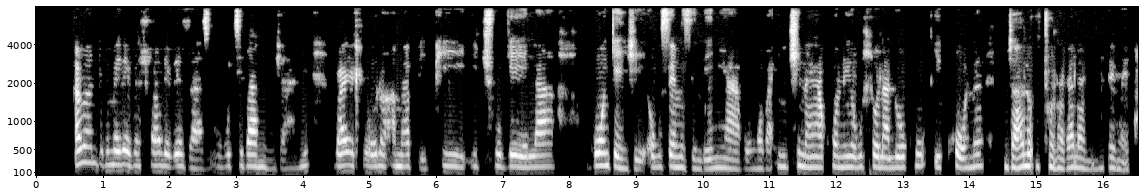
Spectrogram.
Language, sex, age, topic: North Ndebele, male, 25-35, health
